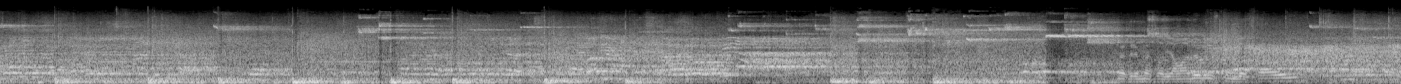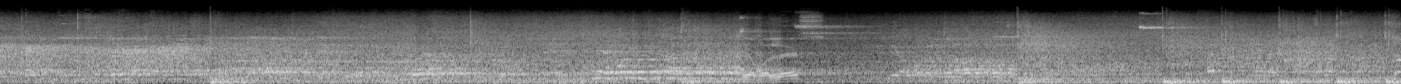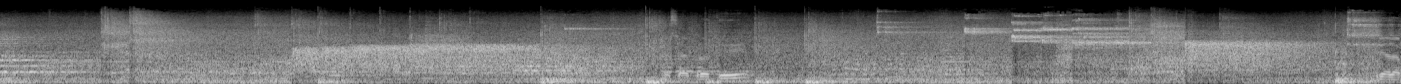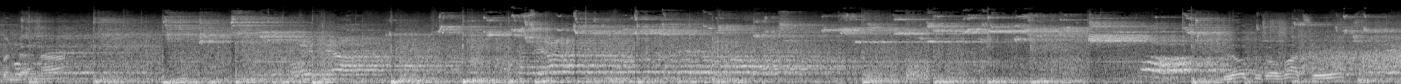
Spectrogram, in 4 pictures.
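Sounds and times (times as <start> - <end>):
players' voices echoing: 0.0 - 56.0
basketball bouncing on wooden floor: 1.5 - 4.8, 8.3 - 9.7, 46.0 - 48.5.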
